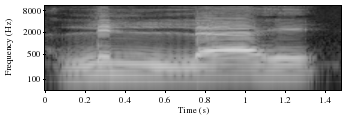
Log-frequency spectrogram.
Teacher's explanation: اللہ کا لام باریک پڑھا جائے گا، زیر کی وجہ سے کھڑی زبر بھی ہے، ایک الف کے برابر کھینچ کر پڑھیں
